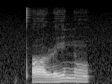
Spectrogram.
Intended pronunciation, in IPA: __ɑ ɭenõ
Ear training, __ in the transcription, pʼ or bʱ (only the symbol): pʼ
